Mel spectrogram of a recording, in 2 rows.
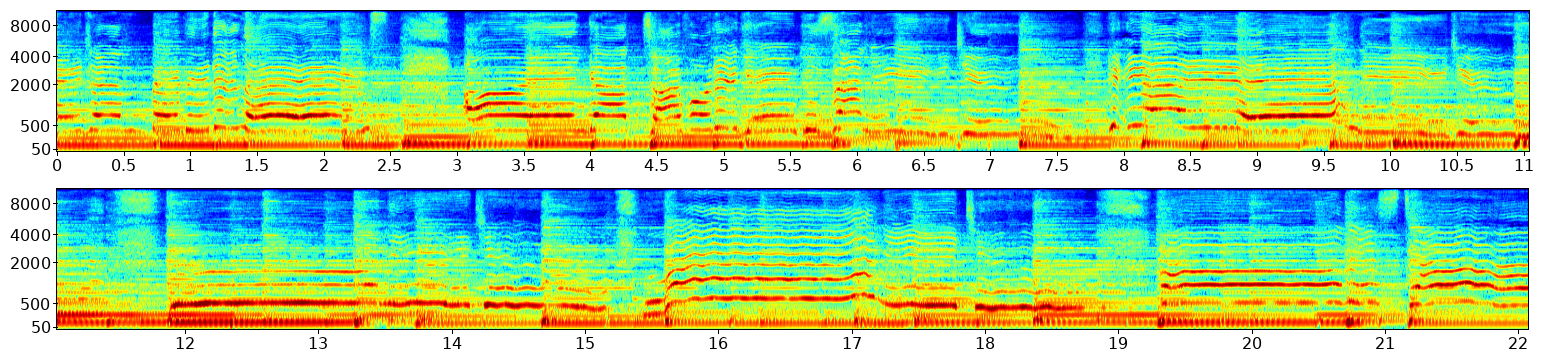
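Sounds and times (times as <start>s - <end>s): strummed acoustic guitar: 0.0s - 22.0s
woman singing: 0.0s - 22.0s.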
